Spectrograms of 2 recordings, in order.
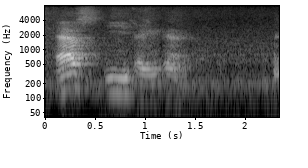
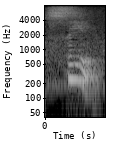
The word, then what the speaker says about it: Sean: the name capital s s e a n now there's a spell s-e-a-m based on Phonics the name should be pronounced scene or Ascend but in reality it is pronounced Sean with a long or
